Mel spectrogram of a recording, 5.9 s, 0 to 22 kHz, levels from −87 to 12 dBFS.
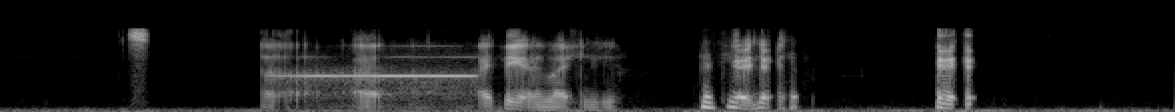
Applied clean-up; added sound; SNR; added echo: neural diffusion model UNIVERSE++.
